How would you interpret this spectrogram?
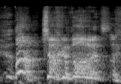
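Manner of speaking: high, loud delighted shriek; excited squeal. Retold or imitated. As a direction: squeal it with pure joy. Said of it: "I wouldn't be like".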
